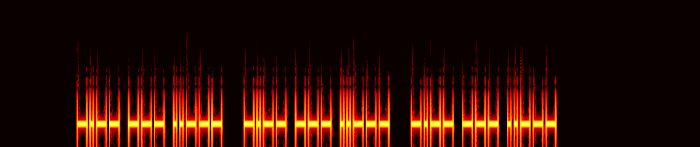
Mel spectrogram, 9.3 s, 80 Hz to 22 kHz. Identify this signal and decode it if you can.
Morse code, heard as a keyed tone, about 28 wpm, 700 Hz. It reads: YO2 YO2 YO2
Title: Callsign Prefixes for Top 25 DXCC - Repeated 3x - 28wpm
